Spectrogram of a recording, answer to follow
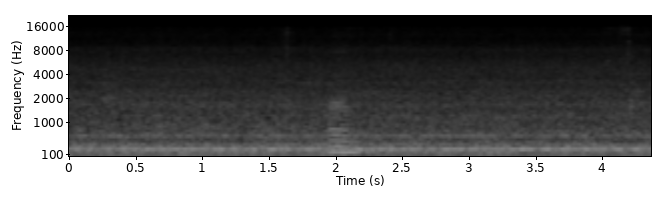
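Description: A steady low machine hum with one unchanging pitch, like a running appliance or fan. About halfway through a woman says a short "um".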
